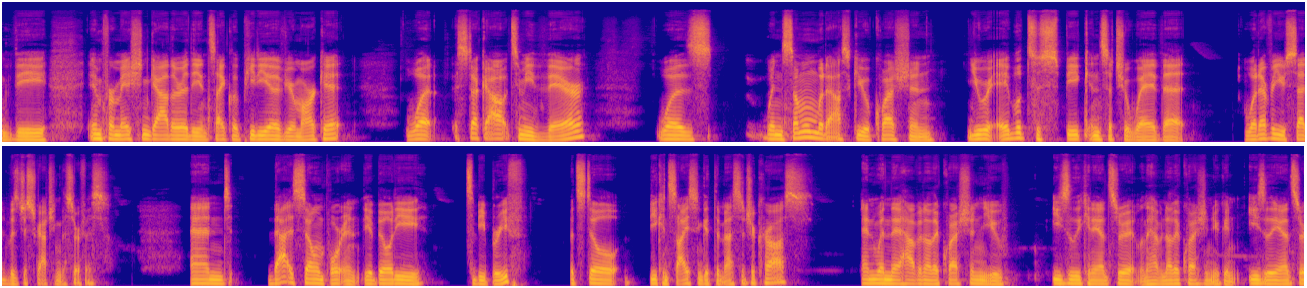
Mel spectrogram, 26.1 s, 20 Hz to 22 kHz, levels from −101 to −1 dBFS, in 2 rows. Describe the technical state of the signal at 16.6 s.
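A time-stretched section runs from 12.77 to 19.95 s, after "a way that whatever". Speech jumps to about 1.35 times pace at unchanged pitch, sounding rushed, likely from pitch-preserving compression dropping short slices.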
